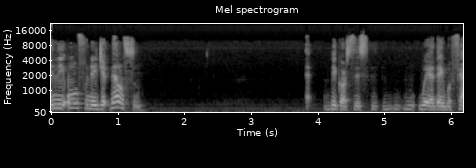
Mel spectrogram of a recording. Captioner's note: pauses for 3 seconds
